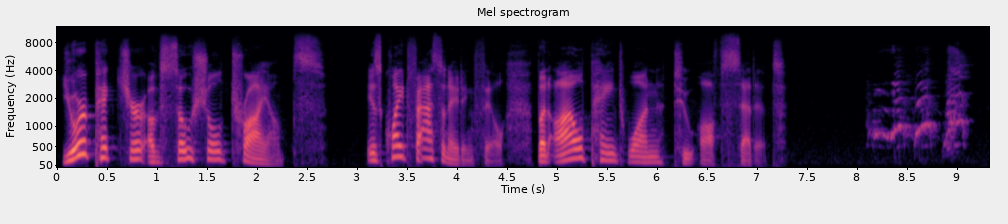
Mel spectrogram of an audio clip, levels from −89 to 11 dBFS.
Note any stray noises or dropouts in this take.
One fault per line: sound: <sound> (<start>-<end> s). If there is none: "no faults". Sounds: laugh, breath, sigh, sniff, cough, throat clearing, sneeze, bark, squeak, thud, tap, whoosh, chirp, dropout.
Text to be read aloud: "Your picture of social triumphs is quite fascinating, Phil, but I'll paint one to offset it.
sound: laugh (8.1-9.2 s)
